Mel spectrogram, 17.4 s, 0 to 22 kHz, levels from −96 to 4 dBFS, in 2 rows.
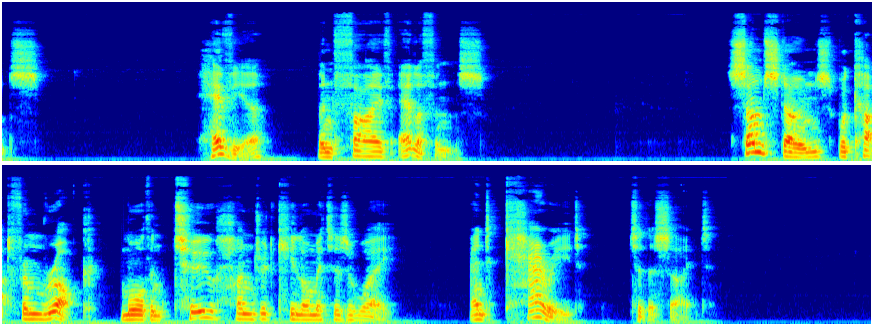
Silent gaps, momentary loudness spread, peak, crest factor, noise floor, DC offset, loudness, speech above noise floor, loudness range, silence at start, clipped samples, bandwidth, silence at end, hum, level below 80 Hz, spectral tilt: none; 16 LU; -4 dBFS; 20 dB; -70 dBFS; under 0.1%; -22 LUFS; 49 dB; 8 LU; 0 s; under 0.1%; 16 kHz; 1.65 s; none; -50 dBFS; -5 dB/octave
